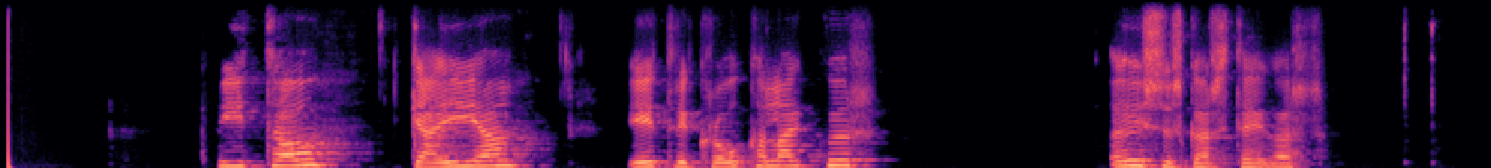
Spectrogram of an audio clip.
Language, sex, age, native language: Icelandic, female, 40-49, Icelandic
